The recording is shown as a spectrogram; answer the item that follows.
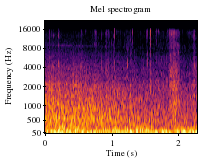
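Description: Steady workshop background noise with a constant low hum.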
